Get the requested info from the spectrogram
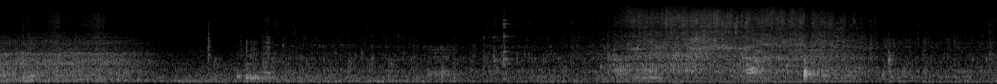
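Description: Chicken in tomato sauce simmering in a stainless steel wok with a bubbling hiss. From about six seconds in, a spatula stirs through the pieces and scrapes the pan, with a sharp knock near eight seconds.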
